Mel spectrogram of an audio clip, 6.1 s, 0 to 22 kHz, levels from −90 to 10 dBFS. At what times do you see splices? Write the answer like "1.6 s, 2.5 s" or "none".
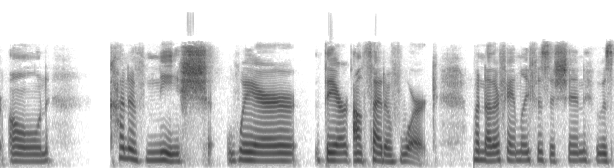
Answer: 3.5 s, 4.7 s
